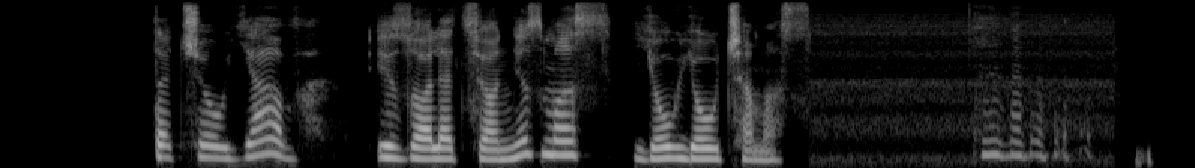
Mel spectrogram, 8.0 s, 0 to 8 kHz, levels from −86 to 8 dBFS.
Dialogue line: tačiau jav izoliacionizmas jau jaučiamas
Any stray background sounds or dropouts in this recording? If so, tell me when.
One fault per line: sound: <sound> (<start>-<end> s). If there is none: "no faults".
sound: laugh (6.5-7.3 s)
